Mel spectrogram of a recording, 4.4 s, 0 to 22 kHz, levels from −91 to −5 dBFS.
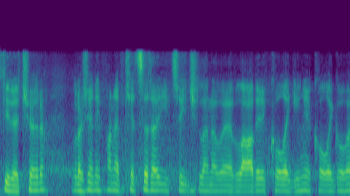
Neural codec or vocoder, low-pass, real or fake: codec, 16 kHz in and 24 kHz out, 0.9 kbps, LongCat-Audio-Codec, fine tuned four codebook decoder; 7.2 kHz; fake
